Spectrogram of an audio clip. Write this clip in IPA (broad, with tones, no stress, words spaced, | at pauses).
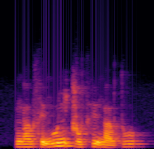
ŋa˦ʊ̯sḛ˦˨ ŋo˦ʊ̯ɲḭ˦˨t͡ɕo˨ʊ̯ tʰḛ˦˨ɪ̯ŋa˨ʊ̯ to˦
